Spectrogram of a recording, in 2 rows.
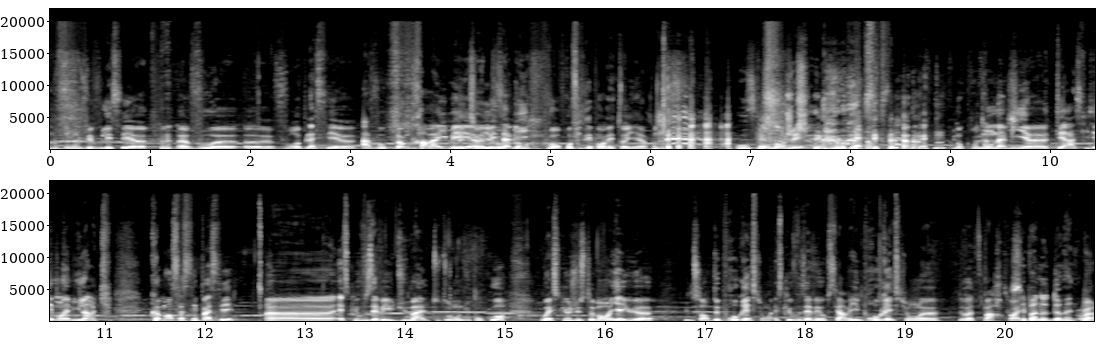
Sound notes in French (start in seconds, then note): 6.0 rires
